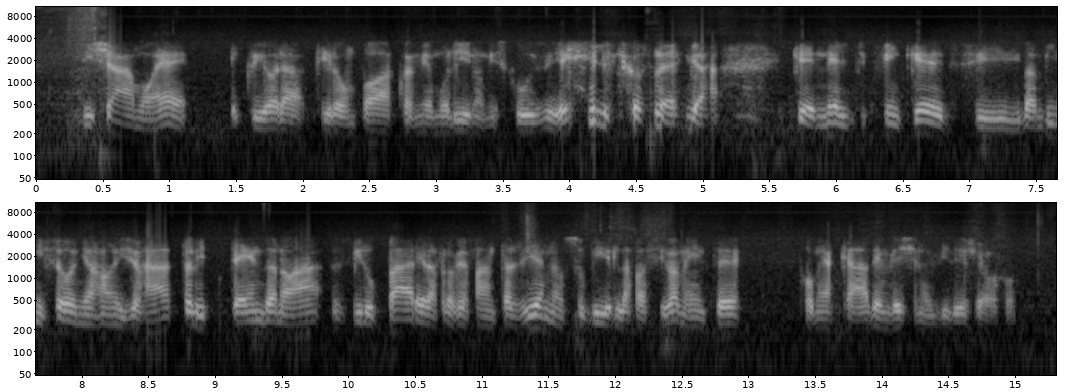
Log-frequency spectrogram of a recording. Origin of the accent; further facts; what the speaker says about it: Florence, Tuscany, Italy; io sono fiorentino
